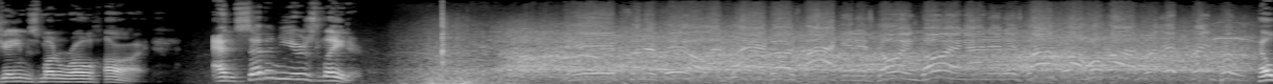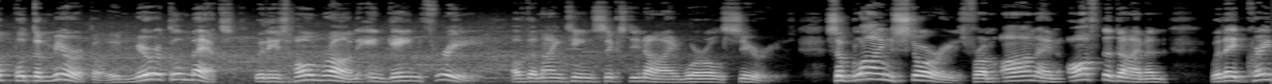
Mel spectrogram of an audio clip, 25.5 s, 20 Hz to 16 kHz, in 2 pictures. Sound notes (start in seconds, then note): 4.4 bat hitting a ball; 5.7 crowd cheering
